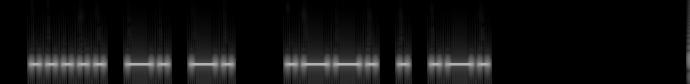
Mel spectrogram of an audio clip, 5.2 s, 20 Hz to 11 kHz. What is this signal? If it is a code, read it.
Morse code, heard as a keyed tone, about 21 wpm, 700 Hz. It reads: 5NN PER
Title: Ontario QSO Party Exchange 20wpm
